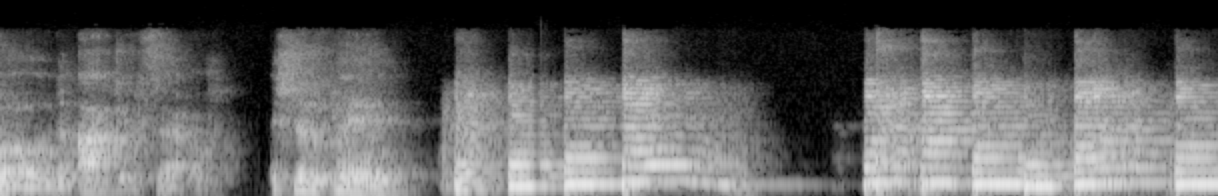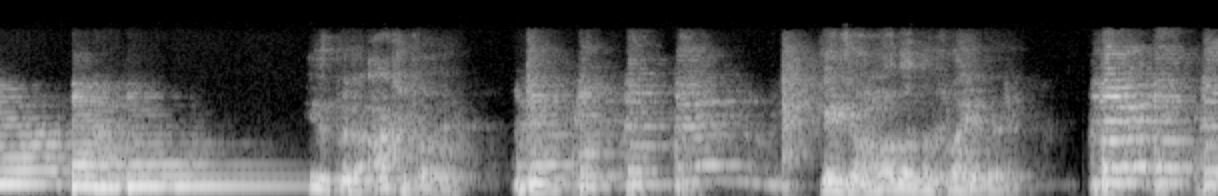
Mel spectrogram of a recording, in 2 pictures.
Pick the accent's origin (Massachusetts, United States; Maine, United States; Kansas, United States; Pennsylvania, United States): Kansas, United States; Kansas City; moved away; This is in Kansas City, Kansas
